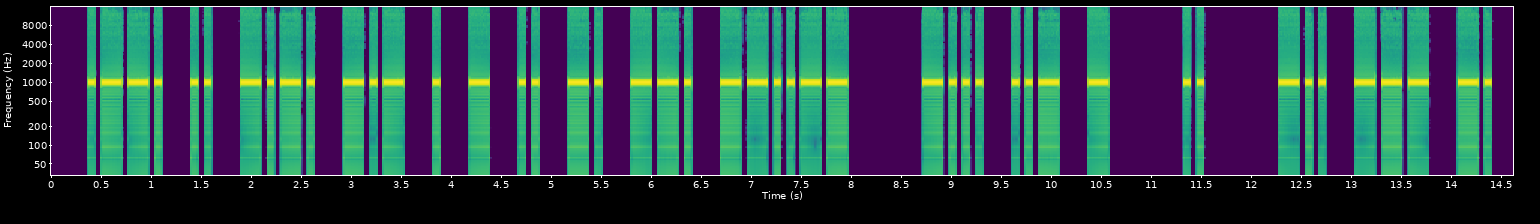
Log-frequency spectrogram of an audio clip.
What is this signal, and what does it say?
Morse code, heard as a keyed tone, about 18 wpm, spaced as for 15 wpm, 1000 Hz. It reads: PICKETING, BUT I DON
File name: qotdfiles / 15wpm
